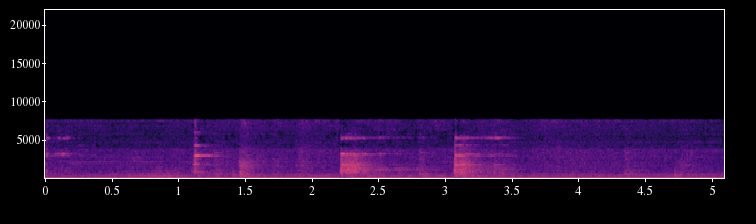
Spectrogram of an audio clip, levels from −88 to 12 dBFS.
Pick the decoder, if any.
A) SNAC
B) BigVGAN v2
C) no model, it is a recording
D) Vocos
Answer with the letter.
C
